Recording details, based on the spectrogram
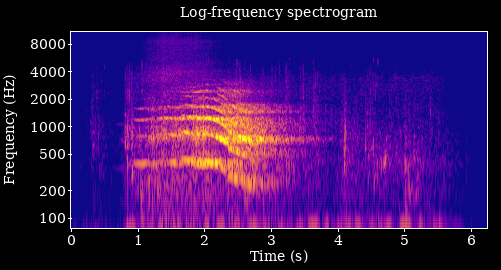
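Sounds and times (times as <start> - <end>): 
elder tiyanki moving in combat transition: 0.8 - 4.1.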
